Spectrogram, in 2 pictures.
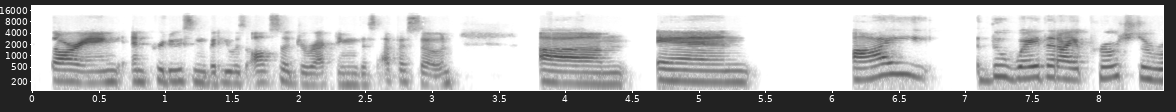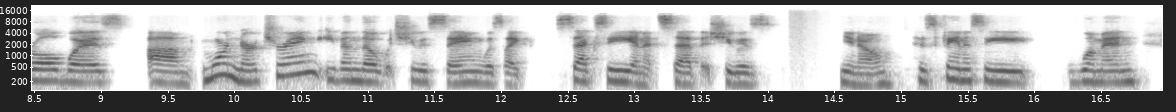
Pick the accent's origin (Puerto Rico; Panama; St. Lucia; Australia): Puerto Rico; I'm from Puerto Rico, where curves are our beauty standard.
